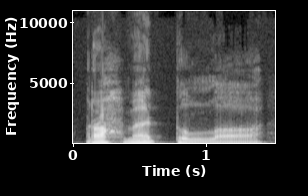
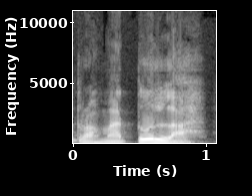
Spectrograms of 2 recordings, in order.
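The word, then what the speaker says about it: رحمة الله: tebel tapi cream ya rohmatullah tulisannya seperti ini dibacanya beda tulisannya kan Rahmat tullah dibacanya jauh rohmatullah seakan-akan ini ada WAnya ya ini rohmatullah bagaimana yang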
